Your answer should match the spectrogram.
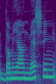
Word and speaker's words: Damiaan Messing: Damiaan Messing, is dat? – Spreek je zijn naam goed uit? Ja, helemaal goed.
